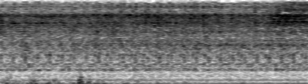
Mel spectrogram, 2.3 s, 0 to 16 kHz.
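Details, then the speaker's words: 2012 Toyota Auris Hybrid in maintenance mode after DIY repair of the engine shake/death rattle a garage couldn't fix: steady even idle, smooth low hum, no rattle or tapping; normal idle. "sweet as a nut sounding great again fantastic what a huge relief job done"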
